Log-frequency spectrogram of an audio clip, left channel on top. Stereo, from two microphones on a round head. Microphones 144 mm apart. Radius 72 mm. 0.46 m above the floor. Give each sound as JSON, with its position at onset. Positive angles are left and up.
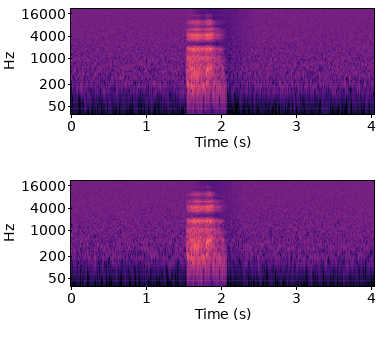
{"t": 1.5, "sound": "a gasp", "side_deg": 25}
